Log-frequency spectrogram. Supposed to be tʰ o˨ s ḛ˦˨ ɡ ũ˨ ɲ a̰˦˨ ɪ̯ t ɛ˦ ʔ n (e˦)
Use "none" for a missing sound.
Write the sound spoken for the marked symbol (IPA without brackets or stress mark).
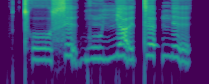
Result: ḛ˦˨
